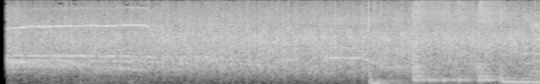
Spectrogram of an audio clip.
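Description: Studio audience applauding and cheering, then about three-quarters of the way through the song's instrumental intro comes in with steady low notes.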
